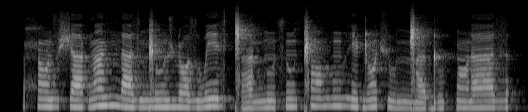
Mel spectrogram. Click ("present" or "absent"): present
